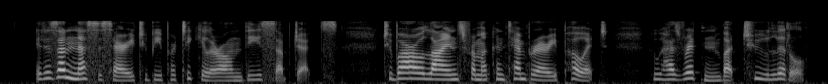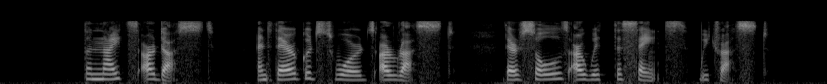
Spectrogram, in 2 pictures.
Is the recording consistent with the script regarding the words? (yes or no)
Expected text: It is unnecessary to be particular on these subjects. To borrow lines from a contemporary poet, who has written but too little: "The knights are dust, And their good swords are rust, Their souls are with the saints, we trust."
yes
